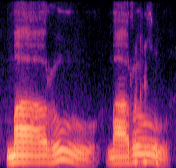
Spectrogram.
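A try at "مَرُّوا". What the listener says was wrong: Okay, so join your meme onto the ra because it's shadda. Marru. Say mar. Ru. Marru. Okay, so I'm going to write this in English for you here at the bottom. So M-A, how would you say that? Ma, right? And then R-double-O. That's maru, correct? Now we want a ra here also.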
